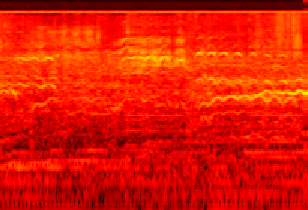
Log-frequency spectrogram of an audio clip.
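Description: A horse whinnies in a long, wavering call in the Amazonian marshes, then neighs again more shrilly, with faint hoof and background noise underneath.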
